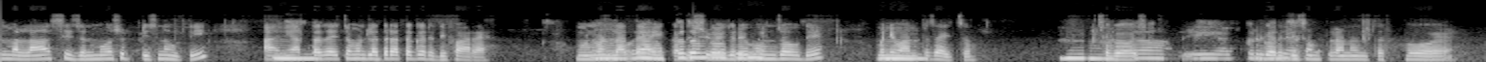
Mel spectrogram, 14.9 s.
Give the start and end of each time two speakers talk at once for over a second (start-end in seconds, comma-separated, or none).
5.9-7.7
